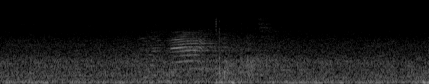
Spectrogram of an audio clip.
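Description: Open-air stadium ambience: a steady low rumble of wind on the microphone, with one short, distant voice call about two seconds in.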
